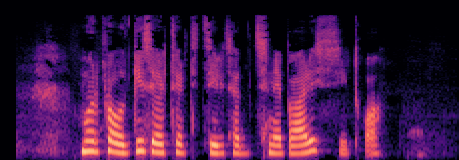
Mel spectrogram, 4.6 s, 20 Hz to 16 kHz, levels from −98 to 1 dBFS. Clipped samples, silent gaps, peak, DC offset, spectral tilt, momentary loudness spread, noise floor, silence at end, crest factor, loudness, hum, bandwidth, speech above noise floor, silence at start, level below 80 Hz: under 0.1%; none; 0 dBFS; under 0.1%; -6.5 dB/octave; 12 LU; -56 dBFS; 0.8 s; 20 dB; -19 LUFS; none; 11 kHz; 38 dB; 0.45 s; -70 dBFS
